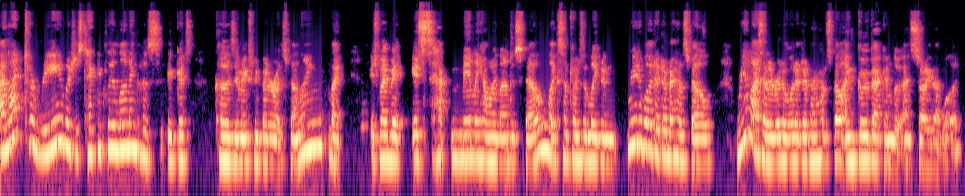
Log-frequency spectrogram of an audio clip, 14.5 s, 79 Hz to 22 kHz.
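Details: Cluttering that has resurfaced, in a 10-year-old girl who also has autism, ADHD and dyspraxia.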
